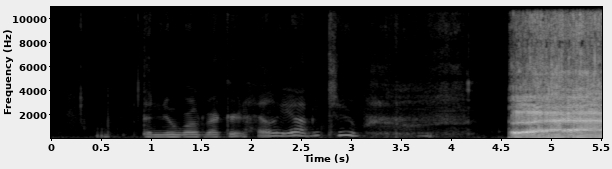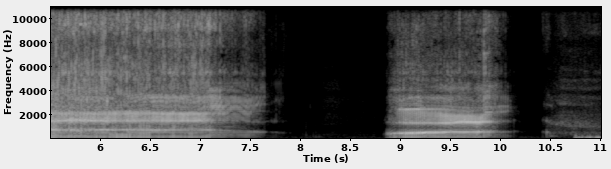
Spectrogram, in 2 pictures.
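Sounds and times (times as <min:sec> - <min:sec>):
woman burping: 0:04.6 - 0:07.8, 0:08.9 - 0:11.0.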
